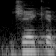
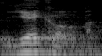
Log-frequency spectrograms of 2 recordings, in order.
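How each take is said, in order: First: The name has its English pronunciation. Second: The name has its Hebrew pronunciation. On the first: "the anglicized version" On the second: "that's the Hebrew pronunciation"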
